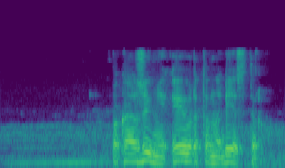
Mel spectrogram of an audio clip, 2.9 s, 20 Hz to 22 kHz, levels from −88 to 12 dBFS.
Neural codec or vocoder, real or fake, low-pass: none; real; 7.2 kHz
